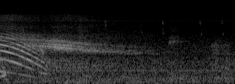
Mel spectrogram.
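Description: The electric motor and 6.5×5.5 propeller of a Fun Jet RC flying wing, a 2600KV brushless motor, whining and dropping steeply in pitch over the first half second. A rushing hiss of air follows and fades away.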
